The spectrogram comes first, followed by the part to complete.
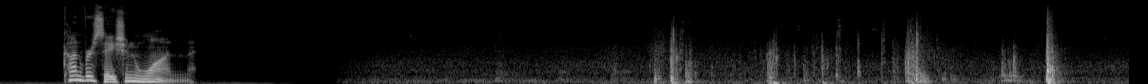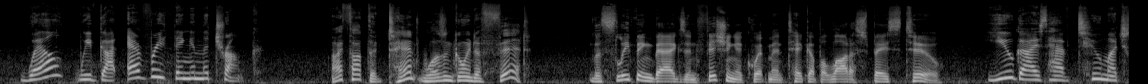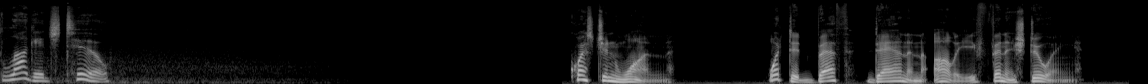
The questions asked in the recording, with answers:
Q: What did Beth, Dan, and Ollie finish doing?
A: We just got everything in the car, and it's already almost lunchtime.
